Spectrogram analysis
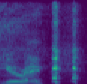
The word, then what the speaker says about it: Ouray: Plus, I just now started pronouncing it right, Ouray.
